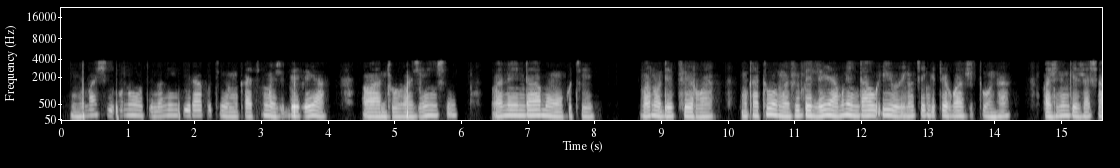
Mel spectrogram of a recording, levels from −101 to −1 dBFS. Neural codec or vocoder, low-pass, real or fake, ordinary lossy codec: codec, 16 kHz, 16 kbps, FreqCodec, smaller model; 3.6 kHz; fake; AAC, 32 kbps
